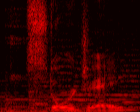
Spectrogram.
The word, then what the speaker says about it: Storge: I think it's storej. That's how you say it.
